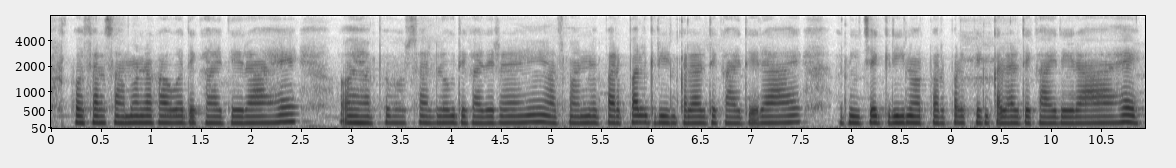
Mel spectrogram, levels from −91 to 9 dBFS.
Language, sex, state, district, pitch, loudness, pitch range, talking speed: Hindi, female, Bihar, Araria, 175 Hz, -15 LUFS, 170-180 Hz, 220 wpm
